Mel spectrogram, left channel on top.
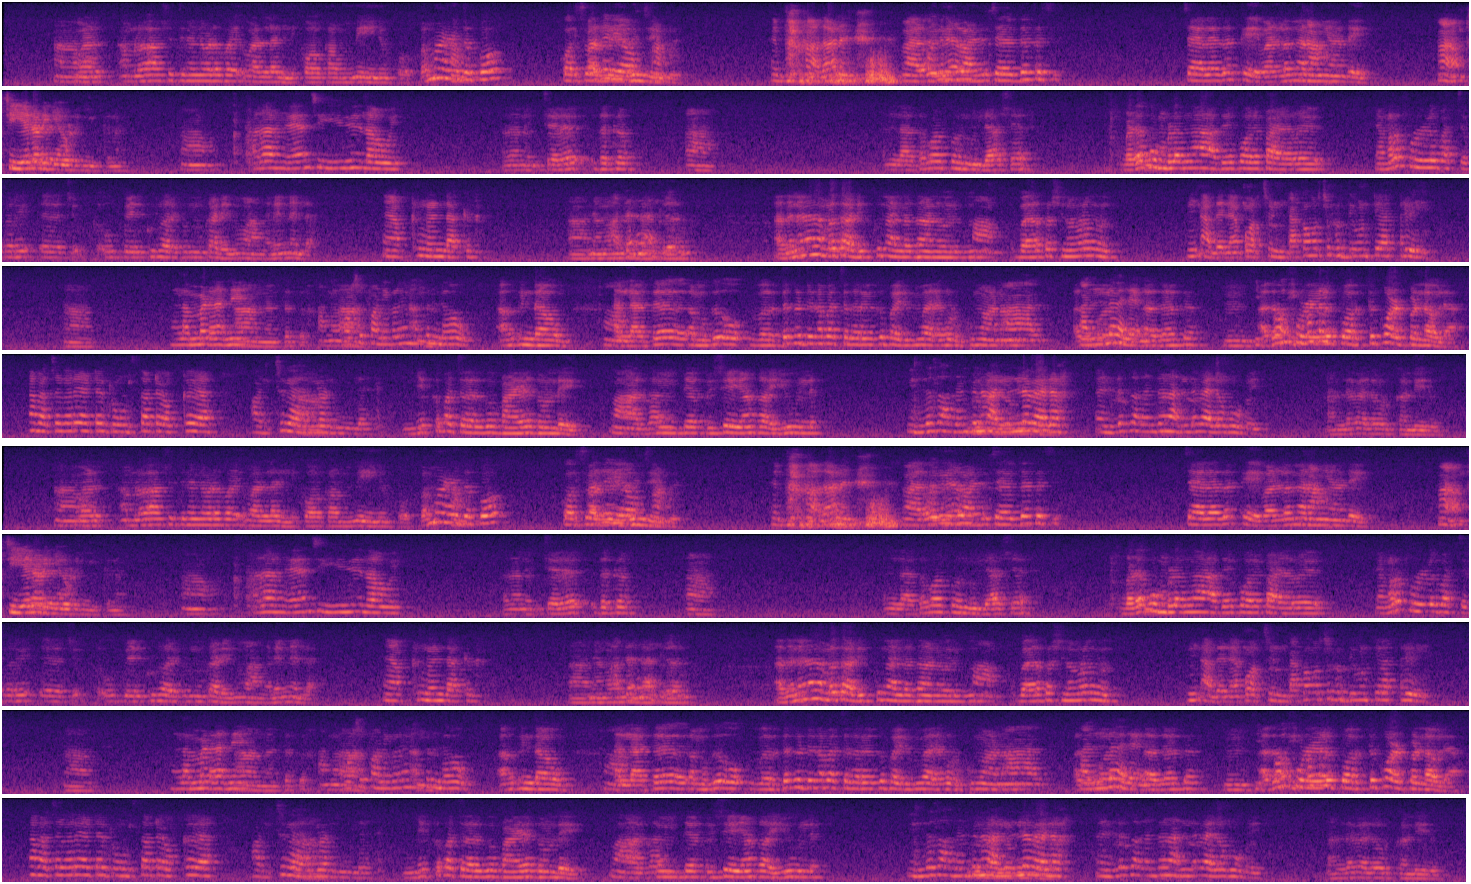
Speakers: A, on the left; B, on the left.
A: ആഹ്
B: ആ
A: വെ
B: ആ
A: നമ്മളെ ആവശ്യത്തിന് തന്നെ ഇവിടെ വെള്ളൈല്ല കമ്മയിനും ഇപ്പോ പ്പം മഴെയ്തപ്പോ
B: ആ
A: കൊർച്ച്
B: ഇപ്പൊ
A: വള്ളേ
B: ശരിയാവും
A: റിയും ചെയ്തു.
B: ആ ഇപ്പ അതാണ്
A: പ്പ
B: അങ്ങനെ
A: ഒരുവിധം
B: വെള്ള
A: ചെൽതൊക്കെ ചെലതൊക്കെ വെള്ളം നെറഞ്ഞിയാണ്ടേ
B: ആ ആ ചീയല്
A: കേടെർലൊട്ങ്ങീക്ക്ണ്
B: തുടങ്ങിയോ ആ അതാണ് വേം ചീഞ് താവേ
A: അതാണ് ചെല തൊക്കെ ആഹ് അല്ലാത്ത കൊഴപ്പൊന്നുല്ല പക്ഷെ ഇവിടെ കുമ്പളങ്ങ
B: ഉം
A: അതേപോലെ പയറ് ഞങ്ങള് ഫുള്ള് പച്ചക്കറി ഉപ്പേരിക്കും കറിക്കും ഒന്നും കടേന്ന് വാങ്ങലന്നെ അല്ല
B: <unintelligible>
A: ആഹ്
B: ഉം
A: ഞങ്ങൾ
B: അതന്നെ
A: തന്നെ ഇണ്ടാക്കലാണ്
B: നല്ലതും
A: അതന്നെ നമ്മൾ
B: പിന്നെ
A: തടിക്കും നല്ലതാണ് ഒരു ബു
B: ആഹ്
A: വേറെ പ്രശ്നങ്ങള
B: അതന്നെ കുറച്ച് ഇണ്ടാക്കാൻ കുറച്ച് ബുദ്ധിമുട്ടിയാലുവേ
A: ആഹ്
B: വളമിടാന്
A: ആഹ് അങ്ങനത്തക്കെ
B: അങ്ങനെ
A: ആഹ്
B: കൊറച്ച് പണികള് ഞമ്മക്ക് ഇണ്ടാവും
A: ഇണ്ടാവും
B: ആഹ്
A: അല്ലാത്ത നമുക്ക് വെറുതെ കിട്ടുന്ന പച്ചക്കറികൾക്ക് പെരും വില കൊടു ക്കും വേണം
B: ആഹ്
A: അത്പോ
B: നല്ല വെലേണ്
A: അതൊക്കെ ഉം
B: ഇപ്പൊ
A: അതൊക്കെ ഫുള്ള്
B: ഇപ്പൊ
A: പൊറത്ത്ക്ക് കൊഴപ്പം ഇണ്ടാവൂല്ല
B: ച്ചക്കറി ആയിട്ടെ ഫ്രൂട്ട്സ് ആയിട്ടെ ഒക്കെ അടിച്ചു കയറലൊടങ്ങീല്ലേ
A: ആഹ് ഇനിയൊക്കെ പച്ചക്കറിക്ക് മഴ ആയതോണ്ടേ
B: ആഹ്
A: ആർക്കും
B: അതാണ്
A: റ്റ കൃഷ് ചെയ്യാൻ കഴിയൂ
B: ഇല്ല സാധനത്തിന്
A: വിലകൂടും
B: നല്ല
A: ചെയ്യും
B: വെല എല്ലാം സാധനത്തിന്
A: അത്
B: നല്ല വെല കുടുവേ
A: നല്ല വെല കൊടുക്കേണ്ടി വരും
